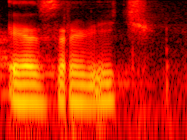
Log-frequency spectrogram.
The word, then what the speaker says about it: Ezrovich: Every time he started a new year at the College, he introduced himself: ‘My name is Ilya Ezrovich. Repeat: Ilya Ezrovich, Ez-Ro-Vich!’ - until the students learned to pronounce it clearly.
